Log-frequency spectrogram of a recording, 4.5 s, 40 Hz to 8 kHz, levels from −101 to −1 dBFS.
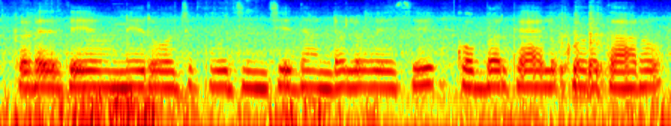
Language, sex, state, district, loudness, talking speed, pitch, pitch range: Telugu, male, Andhra Pradesh, Chittoor, -14 LUFS, 105 wpm, 205 Hz, 195-210 Hz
